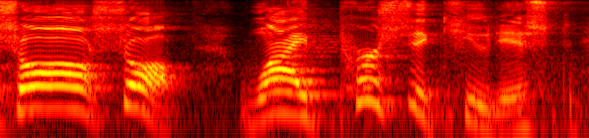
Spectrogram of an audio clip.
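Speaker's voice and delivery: the voice of God calling to Saul. Acted. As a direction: cry out Saul, then draw out why persecutest thou me. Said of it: "this is peculiar to him".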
